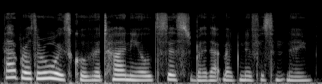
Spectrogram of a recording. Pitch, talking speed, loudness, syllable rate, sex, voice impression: 215 Hz, 205 wpm, -17 LUFS, 7.0 syllables/s, female, feminine, slightly adult-like, slightly thin, soft, muffled, reassuring, slightly sweet, kind, slightly modest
